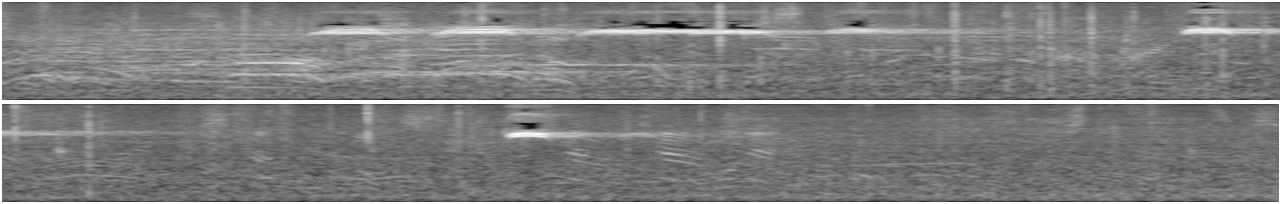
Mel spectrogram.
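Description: Handball game sounds on a hard court: players' voices calling out during play, several short high-pitched squeaks, the loudest about six seconds in, and a ball bouncing.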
